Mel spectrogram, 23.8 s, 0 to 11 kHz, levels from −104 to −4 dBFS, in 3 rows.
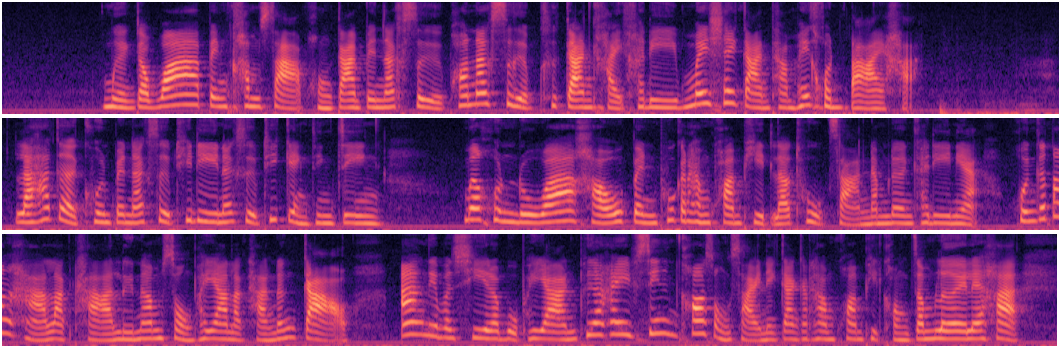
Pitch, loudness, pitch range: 225 Hz, -30 LUFS, 205-260 Hz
